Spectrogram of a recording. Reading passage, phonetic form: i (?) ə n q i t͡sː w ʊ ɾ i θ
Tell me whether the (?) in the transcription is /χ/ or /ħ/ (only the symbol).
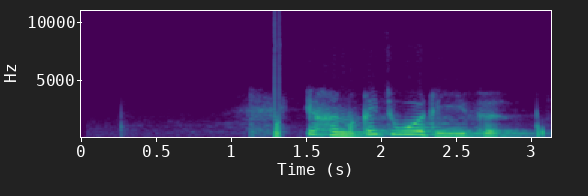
χ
